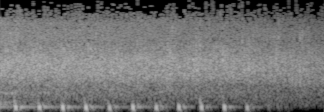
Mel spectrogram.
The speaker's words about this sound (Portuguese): Eu aplaudo vocês.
